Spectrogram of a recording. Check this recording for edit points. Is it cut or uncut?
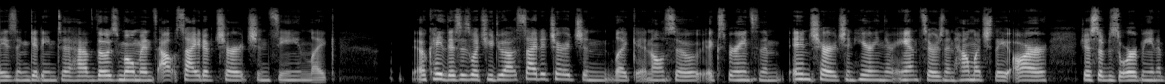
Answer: uncut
